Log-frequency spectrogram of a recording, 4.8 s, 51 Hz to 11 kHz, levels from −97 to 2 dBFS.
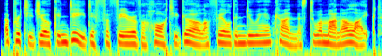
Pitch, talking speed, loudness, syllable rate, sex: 175 Hz, 275 wpm, -17 LUFS, 6.0 syllables/s, female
